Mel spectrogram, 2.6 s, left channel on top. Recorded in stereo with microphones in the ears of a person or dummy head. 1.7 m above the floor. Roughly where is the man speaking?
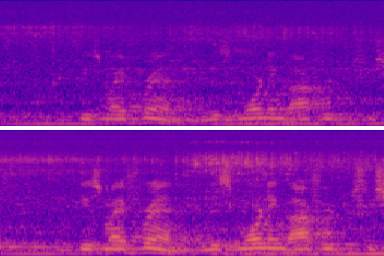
Right.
